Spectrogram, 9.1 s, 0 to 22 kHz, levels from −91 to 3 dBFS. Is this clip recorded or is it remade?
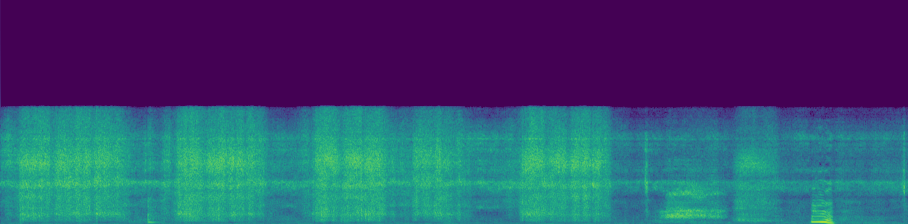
remade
